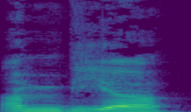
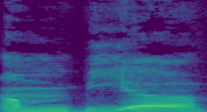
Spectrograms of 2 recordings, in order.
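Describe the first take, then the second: First: The nasal before the b is an m sound. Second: The nasal before the b is an m sound.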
